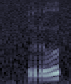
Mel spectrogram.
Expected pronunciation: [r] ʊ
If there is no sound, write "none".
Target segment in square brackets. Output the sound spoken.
r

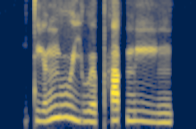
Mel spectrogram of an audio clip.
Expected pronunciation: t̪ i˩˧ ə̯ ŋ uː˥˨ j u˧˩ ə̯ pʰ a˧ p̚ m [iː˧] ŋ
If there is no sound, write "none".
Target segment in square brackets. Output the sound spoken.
iː˧˩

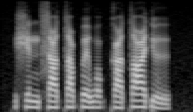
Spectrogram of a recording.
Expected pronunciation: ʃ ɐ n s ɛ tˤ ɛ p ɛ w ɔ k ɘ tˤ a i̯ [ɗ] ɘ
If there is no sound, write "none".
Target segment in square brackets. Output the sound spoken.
ɗ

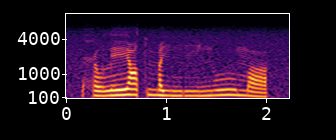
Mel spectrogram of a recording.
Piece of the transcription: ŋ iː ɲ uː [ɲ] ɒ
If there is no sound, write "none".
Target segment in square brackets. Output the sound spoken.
m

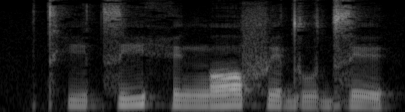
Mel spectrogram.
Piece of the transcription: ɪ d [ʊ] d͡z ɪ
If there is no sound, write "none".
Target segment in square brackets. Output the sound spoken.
u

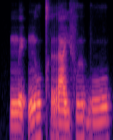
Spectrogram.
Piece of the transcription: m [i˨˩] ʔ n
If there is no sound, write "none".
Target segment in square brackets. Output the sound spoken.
e˨˩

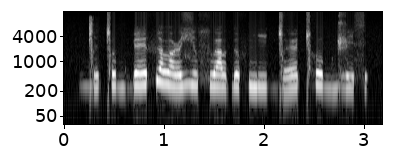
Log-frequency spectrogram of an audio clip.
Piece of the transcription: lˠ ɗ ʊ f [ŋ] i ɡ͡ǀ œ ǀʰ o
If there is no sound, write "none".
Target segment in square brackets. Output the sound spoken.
ŋ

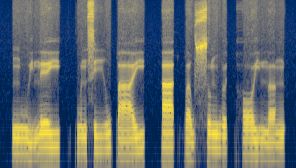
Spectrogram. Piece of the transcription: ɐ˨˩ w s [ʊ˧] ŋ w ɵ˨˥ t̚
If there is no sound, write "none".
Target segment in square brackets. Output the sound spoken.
ʊ˧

